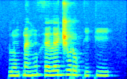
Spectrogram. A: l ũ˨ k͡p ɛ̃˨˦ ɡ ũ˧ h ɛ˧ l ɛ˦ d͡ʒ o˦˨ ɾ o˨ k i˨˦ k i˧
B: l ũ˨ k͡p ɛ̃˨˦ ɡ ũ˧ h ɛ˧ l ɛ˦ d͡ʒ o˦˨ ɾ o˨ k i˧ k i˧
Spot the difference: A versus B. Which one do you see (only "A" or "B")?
A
